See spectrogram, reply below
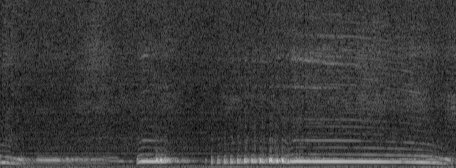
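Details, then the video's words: Barbary dove song from a young albino bird of the pelung type: a fading coo, then a rough burst, rapid stuttering pulses and one long smooth low note sliding down at the end. "puter pelung suara merdu"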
